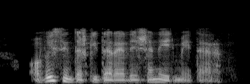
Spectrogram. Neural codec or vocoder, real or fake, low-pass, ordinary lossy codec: none; real; 5.4 kHz; AAC, 32 kbps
